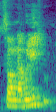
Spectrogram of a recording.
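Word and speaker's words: somnambulism: तो हम यहाँ पे देख रहे हैं कि हमारा जो पहला वर्ड है सोमनाबुलिज्म, हमारा जो पहला वर्ड है वो है सोमनाबुलिज्म। सोमनाबुलिज्म, एम साइलेंट है, सोमनाबुलिज्म नहीं होगा, एम साइलेंट है, सोमनाबुलिज्म, जिसका अभिप्राय होता है एज ए नाउन निंद्राचर।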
